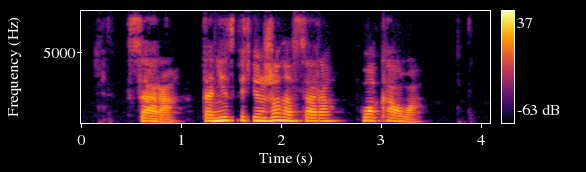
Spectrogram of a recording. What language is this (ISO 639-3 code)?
pol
